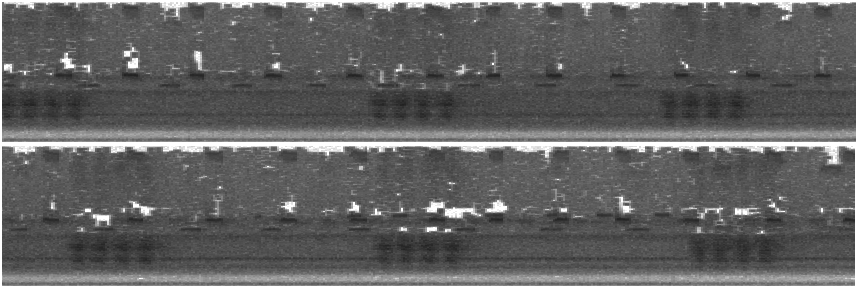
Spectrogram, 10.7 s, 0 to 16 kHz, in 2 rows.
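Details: Night chorus of katydids in eastern Pennsylvania, early summer 2021: rhythmic scratchy pulse groups repeated about every one and a half to two seconds, layered on a continuous shrill background of crickets.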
